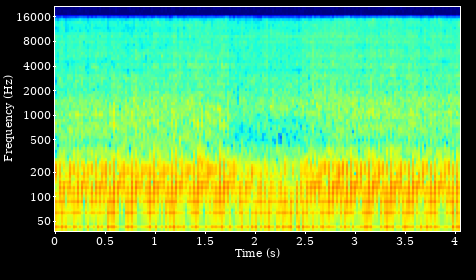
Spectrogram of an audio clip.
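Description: Harley-Davidson Electra Glide's V-twin engine running steadily at highway cruising speed, heard from the rider's seat. About halfway through, the engine note dips briefly.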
